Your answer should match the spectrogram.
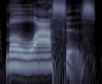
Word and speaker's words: molasses: 好，molasses 这个我来强调一下，是这样子哦，molasses。好，这边所有的 s 都是 s，不会有 z 的发音，这边稍微注意一下就好了。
